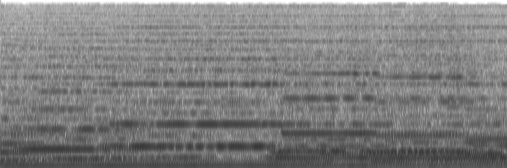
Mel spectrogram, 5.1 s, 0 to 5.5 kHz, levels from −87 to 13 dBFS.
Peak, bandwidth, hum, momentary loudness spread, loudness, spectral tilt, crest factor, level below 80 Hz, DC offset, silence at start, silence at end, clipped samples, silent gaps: -2 dBFS; 5.2 kHz; none; 1 LU; -14 LUFS; -8.5 dB/octave; 10 dB; -22 dBFS; under 0.1%; 0 s; 0 s; under 0.1%; none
